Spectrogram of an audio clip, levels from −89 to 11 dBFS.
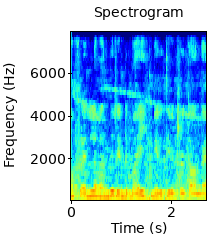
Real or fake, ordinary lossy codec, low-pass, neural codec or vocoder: real; none; none; none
